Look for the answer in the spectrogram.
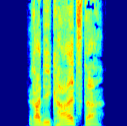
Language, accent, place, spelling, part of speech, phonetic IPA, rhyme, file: German, Germany, Berlin, radikalster, adjective, [ʁadiˈkaːlstɐ], -aːlstɐ, De-radikalster.ogg
- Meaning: inflection of radikal: 1. strong/mixed nominative masculine singular superlative degree 2. strong genitive/dative feminine singular superlative degree 3. strong genitive plural superlative degree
